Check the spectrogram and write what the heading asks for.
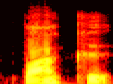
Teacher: ஆனா பாக்குன்னு சொல்லி முடிக்கும் போது அந்த கு முழுமையா ஒலிக்காம காத்துல அப்படியே பாதியிலேயே கரைஞ்சிறத உங்களால உணர முடியுதா? பாக்கு அந்த ஊ ஓசை முழுமையா வெளியே வராது. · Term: குற்றியலுகரத்துல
